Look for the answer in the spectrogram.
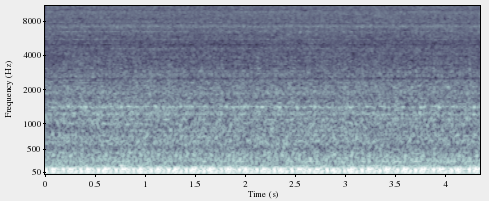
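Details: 1977 Dodge van with 318 2bbl after a mileage and horsepower rebuild, air cleaner refitted: even, steady low rumble at idle with no misses, knocks or ticks; running smooth and healthy.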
